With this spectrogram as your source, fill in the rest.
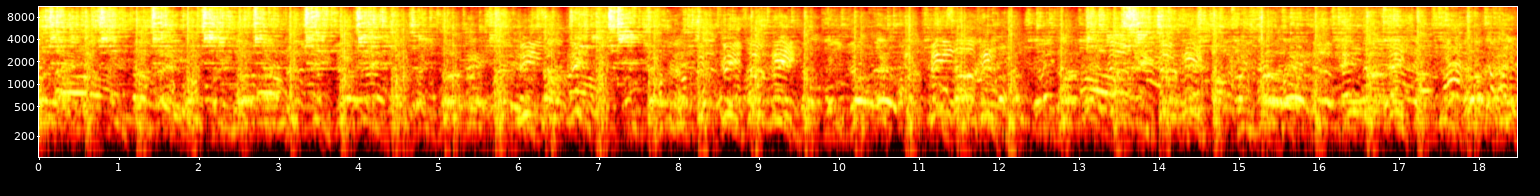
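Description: Bells on a shrine jingle as it is carried.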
